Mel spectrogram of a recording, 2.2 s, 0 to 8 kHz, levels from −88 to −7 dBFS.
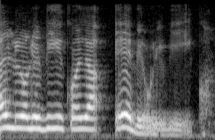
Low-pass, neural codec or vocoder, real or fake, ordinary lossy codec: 7.2 kHz; vocoder, 22.05 kHz, 80 mel bands, WaveNeXt; fake; none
